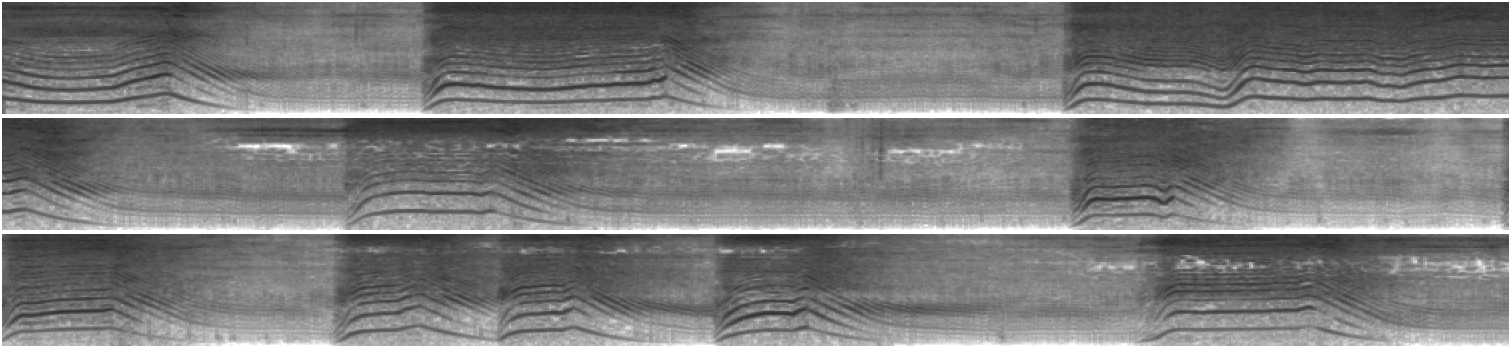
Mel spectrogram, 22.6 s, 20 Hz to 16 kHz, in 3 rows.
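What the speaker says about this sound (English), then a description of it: "I'm going to fire up the chainsaw and see if I can get to 6 more." A chainsaw cuts trees during selective hand harvesting in a forest, revving close and loud in repeated rising and falling bursts, with short idle gaps between cuts.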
